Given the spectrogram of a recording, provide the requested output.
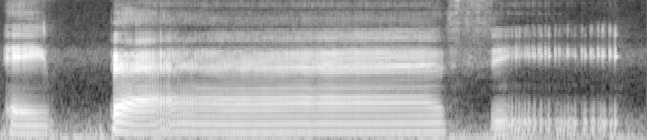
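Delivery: very low, stretched-out menace; ominous. A narrator's reading. The seed names himself a bad seed, low ominous drawl. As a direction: hold BAD long and deep.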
